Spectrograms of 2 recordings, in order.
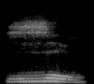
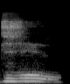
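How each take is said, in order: First: The word begins with a plain z sound. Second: The word begins with a dz sound. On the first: The speaker calls it right. "but it's zoo" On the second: The speaker calls it wrong. "My students often say D Z O"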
